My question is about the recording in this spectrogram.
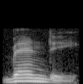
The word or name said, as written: bendy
